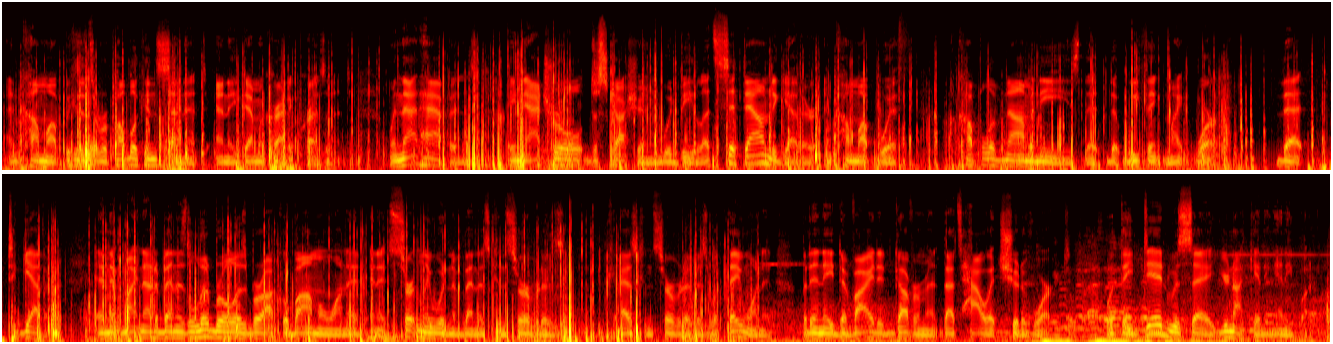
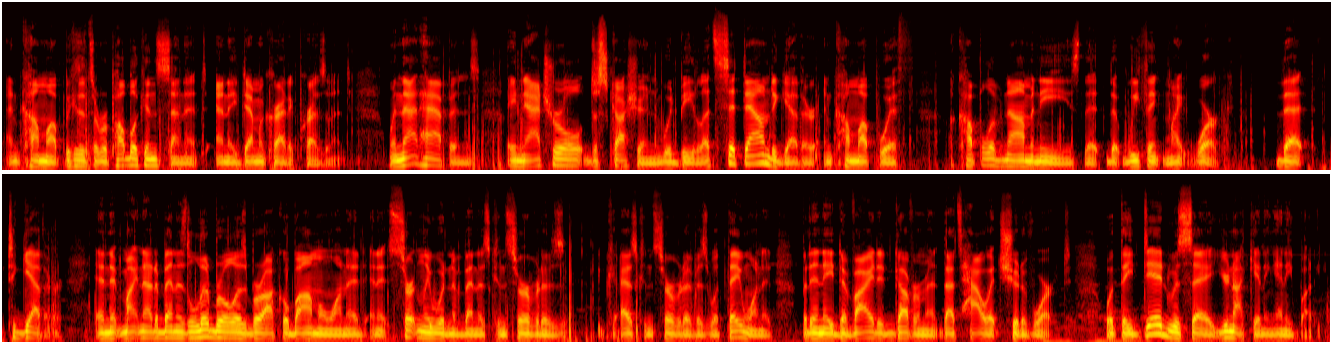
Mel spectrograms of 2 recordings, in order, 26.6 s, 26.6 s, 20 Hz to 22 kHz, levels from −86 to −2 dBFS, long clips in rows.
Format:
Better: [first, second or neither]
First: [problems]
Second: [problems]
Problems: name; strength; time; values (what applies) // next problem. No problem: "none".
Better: second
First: household noises; loud; throughout; as loud as the speech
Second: household noises; faint; throughout; 20 dB below the speech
